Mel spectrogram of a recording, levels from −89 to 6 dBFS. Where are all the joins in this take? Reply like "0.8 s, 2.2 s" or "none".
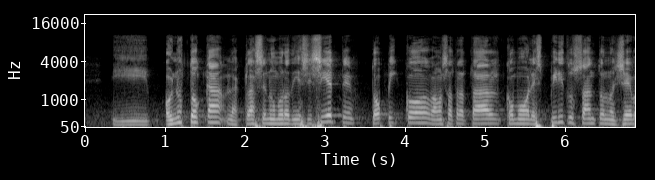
none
